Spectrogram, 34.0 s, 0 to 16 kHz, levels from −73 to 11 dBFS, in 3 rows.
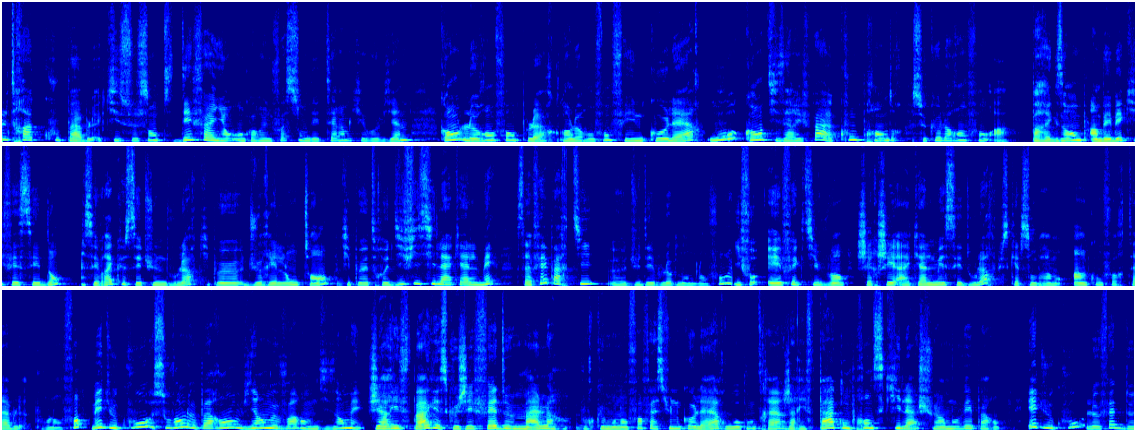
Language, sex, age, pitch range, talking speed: French, female, 20-39, 215-285 Hz, 235 wpm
